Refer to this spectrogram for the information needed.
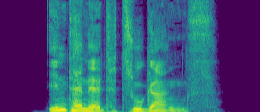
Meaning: genitive singular of Internetzugang
- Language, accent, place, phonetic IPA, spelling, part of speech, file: German, Germany, Berlin, [ˈɪntɐnɛtˌt͡suːɡaŋs], Internetzugangs, noun, De-Internetzugangs.ogg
